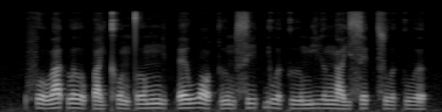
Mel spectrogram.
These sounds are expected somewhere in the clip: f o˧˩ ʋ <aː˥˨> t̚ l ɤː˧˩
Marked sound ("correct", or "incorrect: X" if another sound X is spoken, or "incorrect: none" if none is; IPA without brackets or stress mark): correct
